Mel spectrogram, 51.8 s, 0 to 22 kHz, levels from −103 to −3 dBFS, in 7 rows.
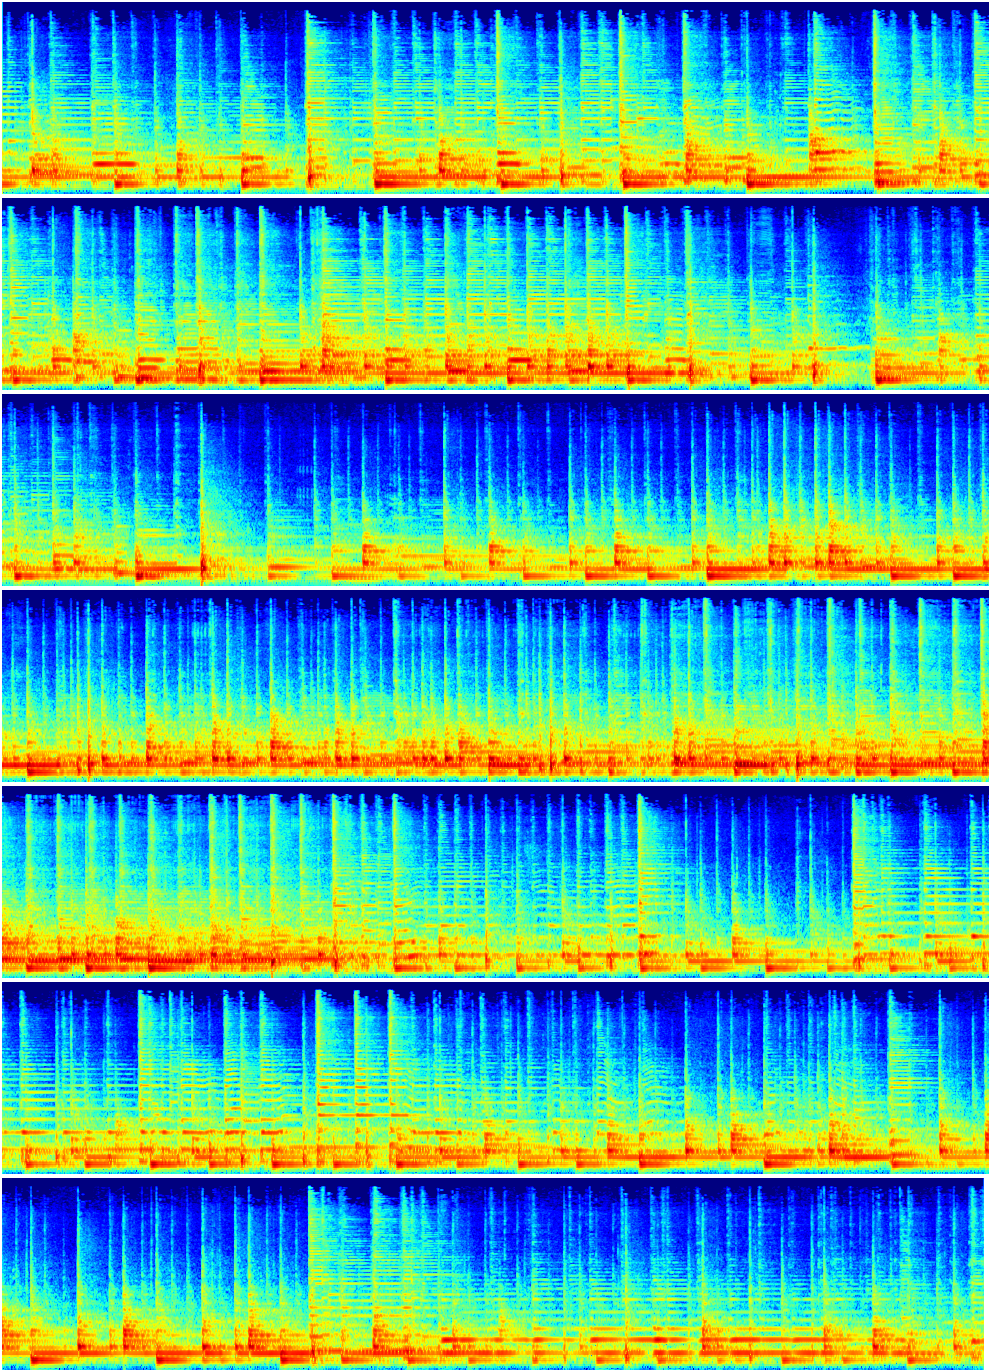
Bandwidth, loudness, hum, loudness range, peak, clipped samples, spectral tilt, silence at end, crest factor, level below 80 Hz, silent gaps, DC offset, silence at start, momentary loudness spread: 18.5 kHz; -18 LUFS; none; 6 LU; 0 dBFS; under 0.1%; -7.5 dB/octave; 0 s; 18 dB; -58 dBFS; none; under 0.1%; 0 s; 8 LU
